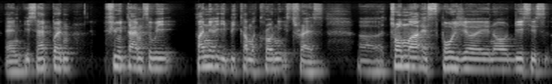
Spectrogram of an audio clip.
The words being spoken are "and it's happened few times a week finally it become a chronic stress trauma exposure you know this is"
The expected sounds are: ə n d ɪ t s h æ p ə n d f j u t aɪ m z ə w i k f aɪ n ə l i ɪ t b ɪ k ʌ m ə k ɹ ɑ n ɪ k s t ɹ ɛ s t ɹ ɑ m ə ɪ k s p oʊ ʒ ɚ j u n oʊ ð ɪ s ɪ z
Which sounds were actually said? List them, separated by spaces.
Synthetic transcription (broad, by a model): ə n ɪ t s h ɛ p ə n f j u t aɪ m s ə w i f aɪ n ə l i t b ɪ k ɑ m ə k ɹ ɑ n ɪ k s t ɹ ɛ s t ɹ ɑ m ə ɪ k s p oʊ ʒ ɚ j u n oʊ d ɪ s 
